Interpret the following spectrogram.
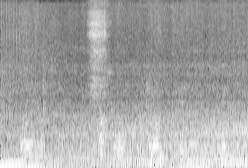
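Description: City bus engine and road rumble heard from inside the bus, with a heavy truck passing close alongside. The truck's deep rumble is loudest at the start and eases off after about half a second. A brief hiss comes about a second in.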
